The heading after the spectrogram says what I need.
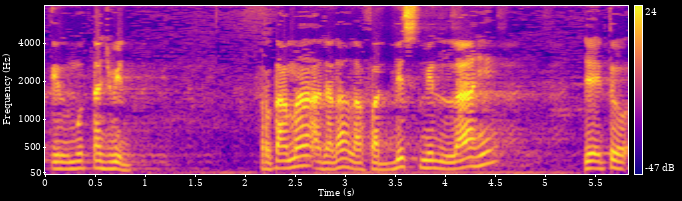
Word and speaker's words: bismillah: Pertama adalah lafadz bismillahi, yaitu lafadz Allah yang didahului harakat kasroh itu dibaca dengan berbunyi A. Hukum bacanya adalah tarqiq, dibaca dengan bacaan tipis, bismillah. Kemudian lafadz Allahnya juga la-nya dibaca 2 harakat, karena hukumnya adalah mad tabi'i.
